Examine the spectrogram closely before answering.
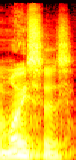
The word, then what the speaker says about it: Moises: my name is mois uh Moises Maurice no Moises Moises Moes how do you spell that it's m o i s s m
